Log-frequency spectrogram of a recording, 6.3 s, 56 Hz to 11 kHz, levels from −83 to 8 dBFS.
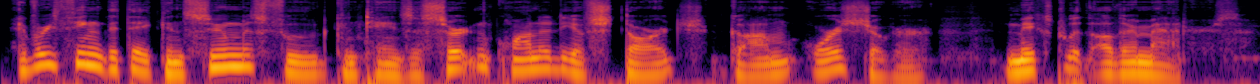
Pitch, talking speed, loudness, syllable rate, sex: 120 Hz, 180 wpm, -19 LUFS, 5.8 syllables/s, male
